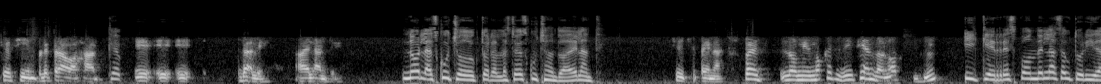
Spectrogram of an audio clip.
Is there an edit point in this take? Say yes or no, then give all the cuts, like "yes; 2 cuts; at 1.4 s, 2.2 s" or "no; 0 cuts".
yes; 2 cuts; at 7.4 s, 9.0 s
